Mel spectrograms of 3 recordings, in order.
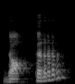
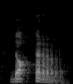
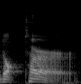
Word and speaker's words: dokter: And then doctor is dokter. Remember in Bahasa, we have covered this in previous lesson. You need to pronounce the R. Okay, so dokter. Not doctor or something like that, but dokter.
